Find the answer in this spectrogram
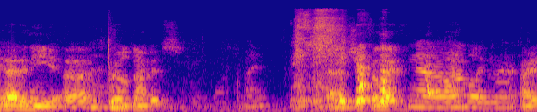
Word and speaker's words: Chick-fil-A: Chick-fil-A. Okay. Oh. So. He did it for your way. She hates the way I pronounce it, because I put emphasis on the first part. I say Chick-fil-A, and she says Chick-fil-A.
